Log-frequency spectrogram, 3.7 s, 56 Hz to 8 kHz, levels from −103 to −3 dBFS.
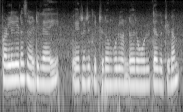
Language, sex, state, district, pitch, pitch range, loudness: Malayalam, female, Kerala, Kollam, 195 Hz, 190-220 Hz, -15 LUFS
